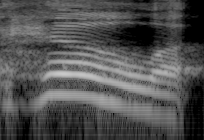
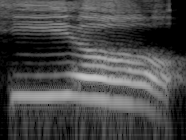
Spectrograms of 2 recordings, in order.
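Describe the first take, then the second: First: The vowel is short, like in 'hell'. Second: The vowel is long, like in 'heel'. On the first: The speaker calls it wrong. "It's not hell" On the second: The speaker calls it right. "It's heel"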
